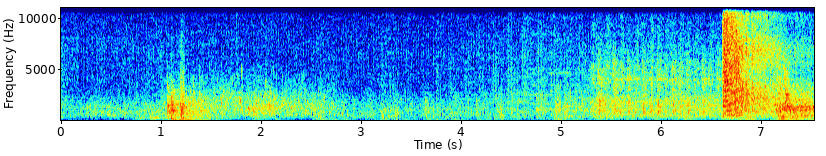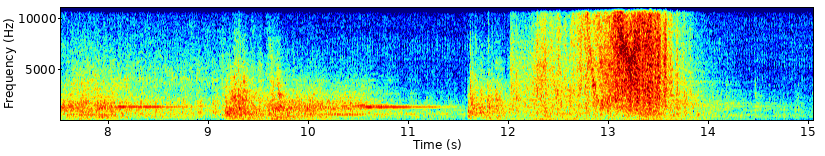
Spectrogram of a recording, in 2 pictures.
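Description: Slimy liquid bursts with a loud, wet splatter.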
